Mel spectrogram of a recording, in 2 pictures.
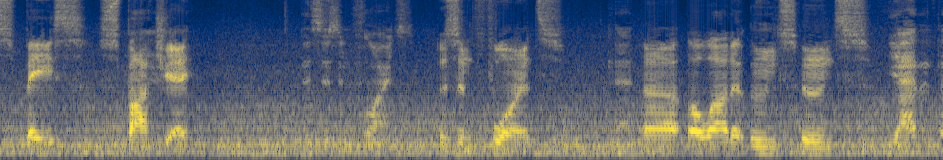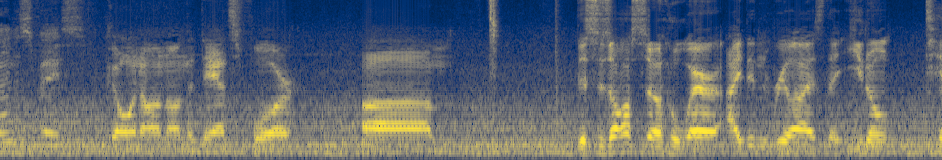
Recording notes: NOTE: FAIR AMOUNT OF ROAD NOISE AND GPS DISCUSSION.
